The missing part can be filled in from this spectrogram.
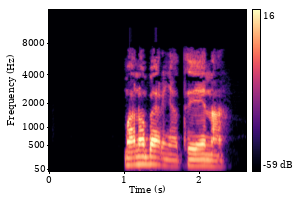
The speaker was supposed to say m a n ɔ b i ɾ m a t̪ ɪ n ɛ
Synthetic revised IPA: m a n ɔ b ɛ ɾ ɲ a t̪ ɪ n a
